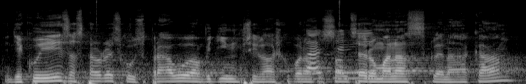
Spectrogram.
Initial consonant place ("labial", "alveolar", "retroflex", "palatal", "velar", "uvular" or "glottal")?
palatal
